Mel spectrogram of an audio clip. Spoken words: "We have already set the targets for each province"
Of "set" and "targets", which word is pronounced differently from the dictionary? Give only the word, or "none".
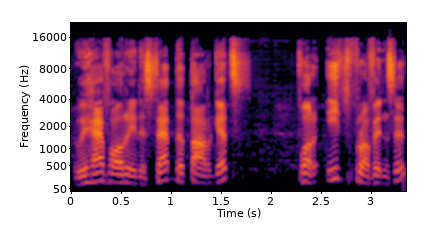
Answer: none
